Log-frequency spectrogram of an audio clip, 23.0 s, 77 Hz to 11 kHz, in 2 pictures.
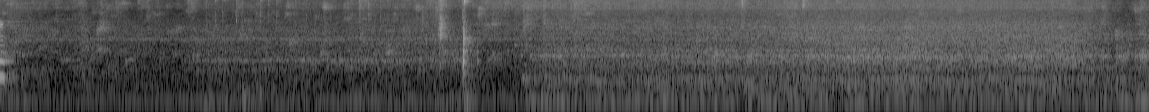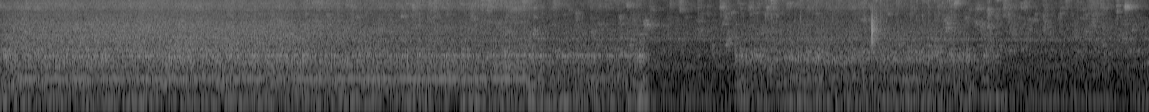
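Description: Cricut Maker 3 cutting machine's motors running as it loads the vinyl mat, drawing it through the rollers and back with a steady hum. A click comes about four and a half seconds in. The motor runs louder from about five seconds until about eighteen seconds, then drops back.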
